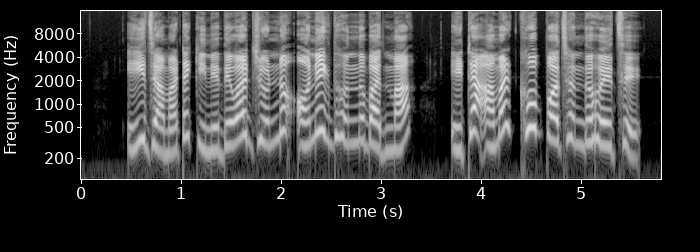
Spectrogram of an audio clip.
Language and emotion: Bengali, happy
